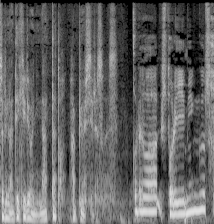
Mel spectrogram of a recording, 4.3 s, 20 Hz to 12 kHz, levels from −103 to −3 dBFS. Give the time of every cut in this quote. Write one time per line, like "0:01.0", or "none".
0:01.3
0:02.6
